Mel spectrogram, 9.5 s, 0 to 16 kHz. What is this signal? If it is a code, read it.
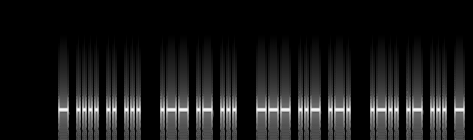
Morse code, heard as a keyed tone, about 20 wpm, 700 Hz. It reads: THIS WAS OUR LAST
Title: Sentences from Top 1000 Words - Review Part 1 - 20wpm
